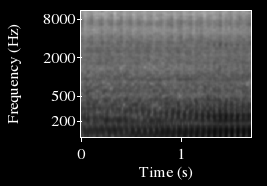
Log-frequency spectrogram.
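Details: Yamaha NMAX scooter run low on engine oil, after partial repair without overhaul: steady low idle with a quick even pulse and faint rough edge; valve rocker arm bearing worn, engine still not fully smooth.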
